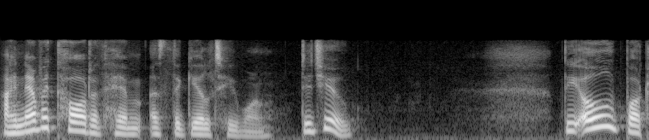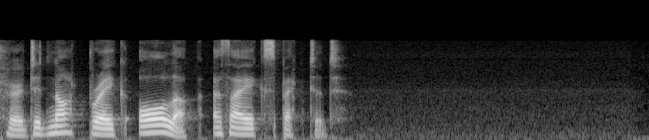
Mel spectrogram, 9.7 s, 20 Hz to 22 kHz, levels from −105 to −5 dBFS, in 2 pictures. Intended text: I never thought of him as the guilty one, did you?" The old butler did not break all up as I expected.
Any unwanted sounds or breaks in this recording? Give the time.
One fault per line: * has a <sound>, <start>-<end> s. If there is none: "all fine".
all fine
